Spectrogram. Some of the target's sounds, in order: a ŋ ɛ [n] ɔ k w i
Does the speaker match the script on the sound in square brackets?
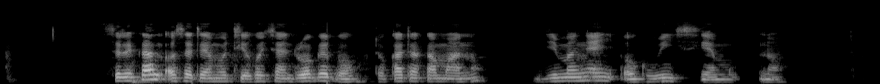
no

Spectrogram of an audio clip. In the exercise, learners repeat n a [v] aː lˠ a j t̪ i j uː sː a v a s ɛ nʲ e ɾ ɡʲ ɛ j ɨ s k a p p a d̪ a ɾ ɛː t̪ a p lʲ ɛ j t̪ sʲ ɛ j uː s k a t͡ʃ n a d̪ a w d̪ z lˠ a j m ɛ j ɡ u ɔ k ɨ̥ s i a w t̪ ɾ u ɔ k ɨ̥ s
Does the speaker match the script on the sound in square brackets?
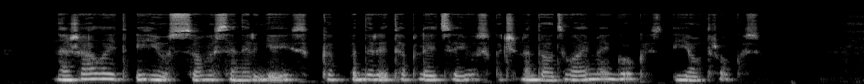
no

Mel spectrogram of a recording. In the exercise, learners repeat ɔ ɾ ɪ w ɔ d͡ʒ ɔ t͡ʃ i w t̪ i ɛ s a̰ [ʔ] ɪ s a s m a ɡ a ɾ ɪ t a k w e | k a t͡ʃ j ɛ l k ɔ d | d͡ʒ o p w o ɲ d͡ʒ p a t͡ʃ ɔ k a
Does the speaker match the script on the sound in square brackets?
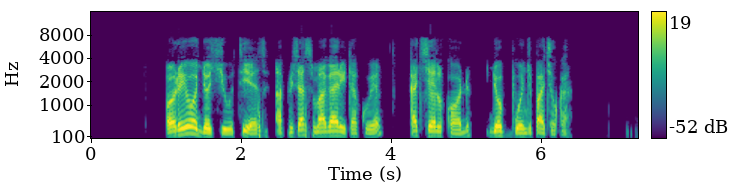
no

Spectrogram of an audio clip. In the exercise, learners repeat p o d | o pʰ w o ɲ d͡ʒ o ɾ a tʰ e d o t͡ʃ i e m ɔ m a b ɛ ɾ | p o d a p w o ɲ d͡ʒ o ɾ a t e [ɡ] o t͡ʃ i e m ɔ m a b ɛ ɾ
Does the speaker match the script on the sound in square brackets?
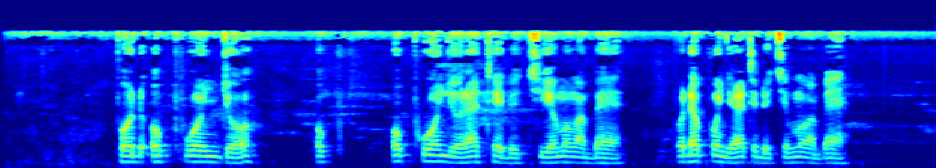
no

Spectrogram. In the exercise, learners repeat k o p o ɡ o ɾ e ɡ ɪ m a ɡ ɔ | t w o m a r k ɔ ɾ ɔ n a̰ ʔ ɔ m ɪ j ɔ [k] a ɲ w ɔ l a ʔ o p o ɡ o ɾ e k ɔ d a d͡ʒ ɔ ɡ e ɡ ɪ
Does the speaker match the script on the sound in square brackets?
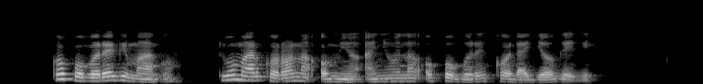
no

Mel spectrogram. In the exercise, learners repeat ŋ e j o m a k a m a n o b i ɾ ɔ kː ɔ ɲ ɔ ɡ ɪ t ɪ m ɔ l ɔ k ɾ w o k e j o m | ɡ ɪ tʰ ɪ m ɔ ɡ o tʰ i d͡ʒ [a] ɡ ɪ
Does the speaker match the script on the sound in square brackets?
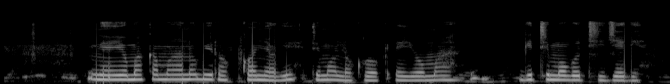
no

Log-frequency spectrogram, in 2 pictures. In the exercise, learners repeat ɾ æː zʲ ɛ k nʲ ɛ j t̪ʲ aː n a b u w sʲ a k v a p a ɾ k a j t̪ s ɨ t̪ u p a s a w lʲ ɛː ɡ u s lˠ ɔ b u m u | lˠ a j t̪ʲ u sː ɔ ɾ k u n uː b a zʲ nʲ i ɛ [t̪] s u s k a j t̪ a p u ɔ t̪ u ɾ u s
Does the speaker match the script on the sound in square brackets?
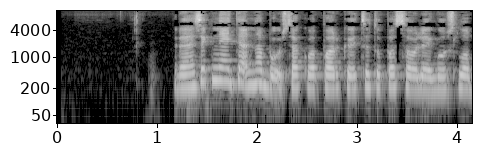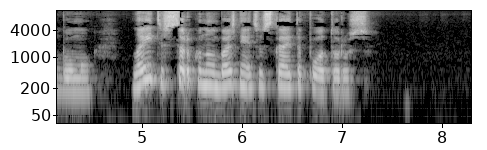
yes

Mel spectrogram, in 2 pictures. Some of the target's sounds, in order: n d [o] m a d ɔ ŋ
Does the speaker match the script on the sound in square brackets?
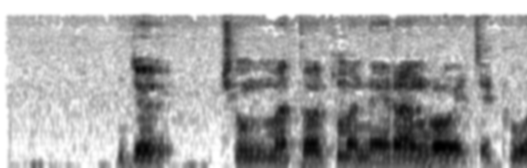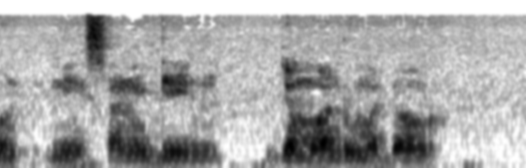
no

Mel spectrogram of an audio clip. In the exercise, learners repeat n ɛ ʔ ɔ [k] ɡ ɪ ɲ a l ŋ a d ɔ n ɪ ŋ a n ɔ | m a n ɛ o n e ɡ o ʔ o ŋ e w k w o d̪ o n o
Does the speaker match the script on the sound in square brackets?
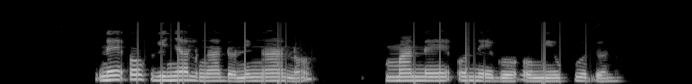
yes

